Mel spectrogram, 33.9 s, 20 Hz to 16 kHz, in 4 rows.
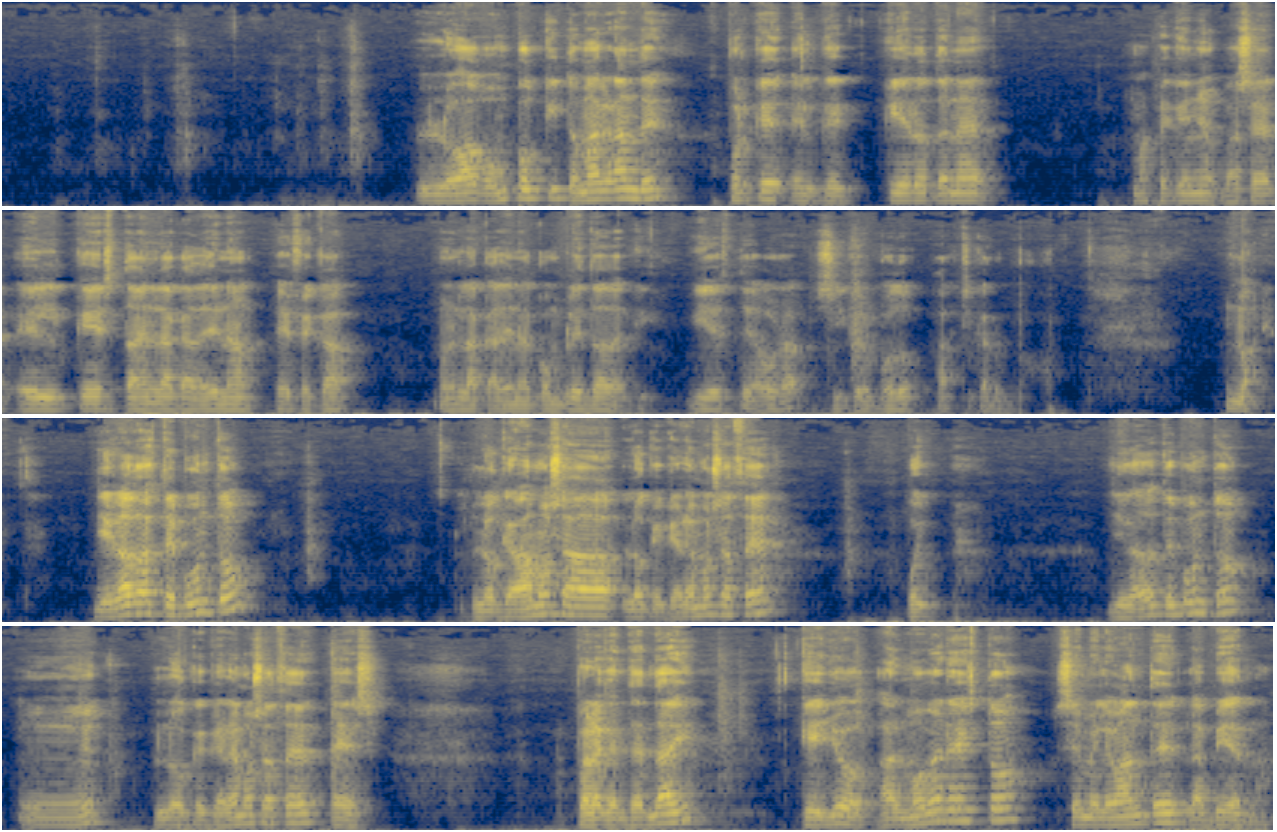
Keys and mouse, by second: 1.0 alt+s, 1.7 right click, 2.2 ctrl+alt+s, 4.9 click, 5.2 right click, 5.6 right click, 5.8 right click, 6.0 right click, 6.2 right click, 6.6 right click, 7.8 ctrl+alt+s, 9.2 click, 12.8 right click, 15.6 click, 18.1-26.0 shift+middle drag, 20.0 alt+o, 26.0 alt+o, 27.0-30.6 shift+middle drag, 30.0 Tab, 30.6 right click, 31.6 g, 33.0 right click.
